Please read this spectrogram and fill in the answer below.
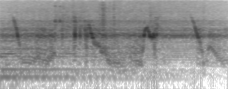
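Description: Electronic glitch and static sound effect: a hissing buzz with quick warbling chirps and crackles, loudest about one and a half seconds in.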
